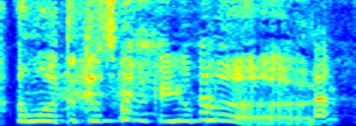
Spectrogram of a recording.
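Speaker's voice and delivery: very high, laughing mock vampire; giggling bad Dracula impression. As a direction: ham up a vampire threat. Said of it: "he goes full Dracula".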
